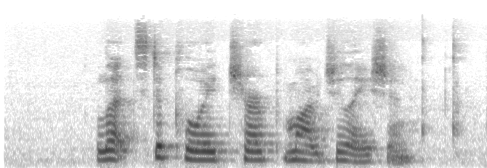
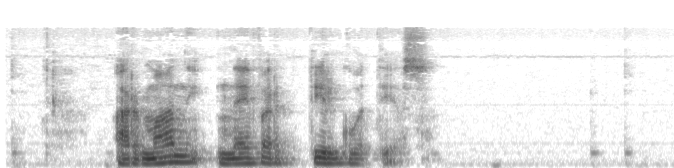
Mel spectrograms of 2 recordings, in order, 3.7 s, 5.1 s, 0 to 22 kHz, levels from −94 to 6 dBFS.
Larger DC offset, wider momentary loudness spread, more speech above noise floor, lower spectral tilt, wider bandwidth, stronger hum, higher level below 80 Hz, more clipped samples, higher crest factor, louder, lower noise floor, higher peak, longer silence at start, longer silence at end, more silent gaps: neither; second, 10 LU vs 13 LU; second, 37 dB vs 45 dB; second, -4 dB/octave vs -6.5 dB/octave; first, 13.5 kHz vs 11.5 kHz; neither; second, -74 dBFS vs -64 dBFS; neither; about the same, 20 dB vs 22 dB; about the same, -29 LUFS vs -27 LUFS; second, -66 dBFS vs -71 dBFS; second, -12 dBFS vs -6 dBFS; second, 0.7 s vs 0.85 s; second, 0.2 s vs 1.85 s; neither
